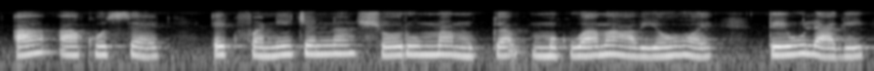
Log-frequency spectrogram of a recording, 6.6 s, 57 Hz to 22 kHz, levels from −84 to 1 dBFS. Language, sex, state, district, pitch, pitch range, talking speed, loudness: Gujarati, female, Gujarat, Valsad, 225 Hz, 210-235 Hz, 135 wpm, -16 LUFS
